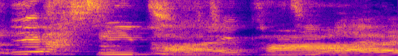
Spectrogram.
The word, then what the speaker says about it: 雞排: Is it the right pronunciation? Yes. Chi pie.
